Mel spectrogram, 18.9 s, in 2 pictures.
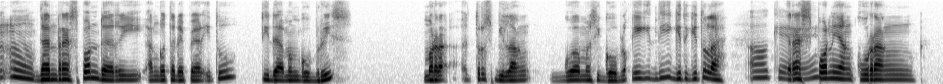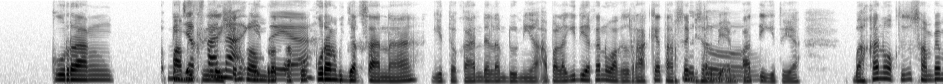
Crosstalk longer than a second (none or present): present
